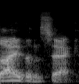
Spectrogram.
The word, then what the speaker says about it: Ivansek: My name is pronounced as easily as it's spelled. Ivansack.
